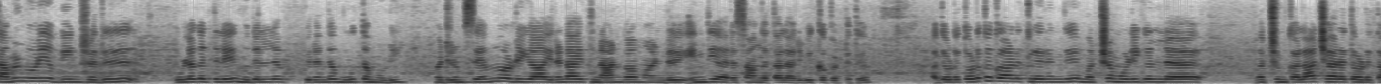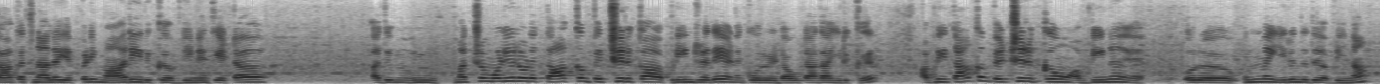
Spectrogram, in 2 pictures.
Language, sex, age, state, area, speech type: Tamil, female, 18-30, Tamil Nadu, urban, spontaneous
